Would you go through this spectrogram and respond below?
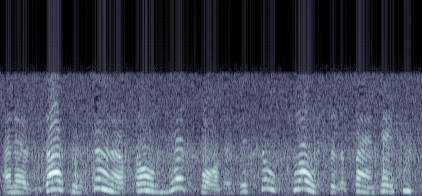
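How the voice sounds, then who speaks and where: Young woman, teasing and self-assured, very lively intonation, old radio melodrama, noisy recording. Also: high voice, normal speed, highs cut off. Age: young adult. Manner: coy, playful, theatrical. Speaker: actress. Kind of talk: old-time radio drama acting.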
